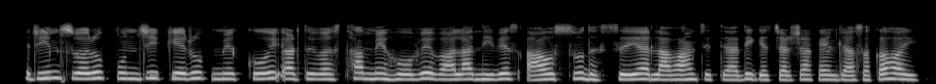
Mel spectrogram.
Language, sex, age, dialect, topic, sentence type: Magahi, female, 18-24, Central/Standard, agriculture, statement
